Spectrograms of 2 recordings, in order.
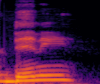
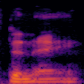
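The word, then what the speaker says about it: Denis: bro dune villeneuve or denny i think he pronounces denny or danae i think it's denae because he's french right so then adventure but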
